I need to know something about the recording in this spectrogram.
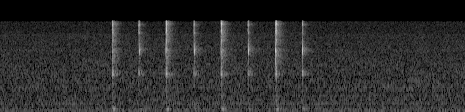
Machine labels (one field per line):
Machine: valve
